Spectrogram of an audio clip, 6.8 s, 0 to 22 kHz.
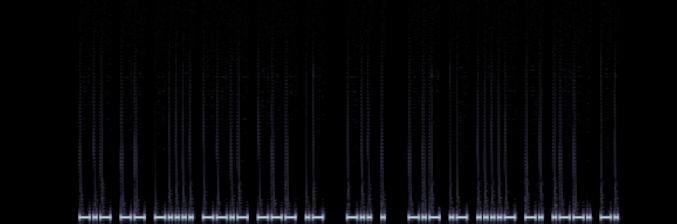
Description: Morse code, heard as a keyed tone, about 35 wpm, 700 Hz. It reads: KM6QOA DE KA4NPN
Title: USA Callsign DE Callsign - 6 Characters - 35wpm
